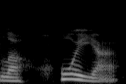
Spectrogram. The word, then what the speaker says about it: La Jolla: So it becomes La Jolla, Jolla when you pronounce it.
